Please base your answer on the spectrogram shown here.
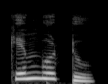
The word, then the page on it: ಕೆಂಬಟ್ಟೆ: kembaṭṭe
